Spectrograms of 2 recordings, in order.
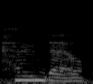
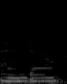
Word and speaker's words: Holmedale: me at Home Sweet Holmedale. Now the tricky bit is that Holmedale is spelt Holmedale, Holmedale. It's got an L in it, hasn't so it? it's got a silent L.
